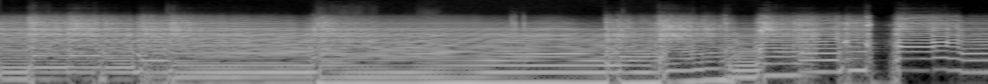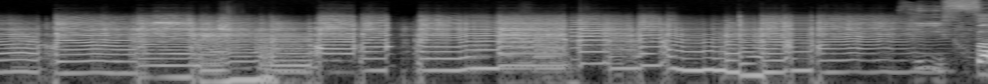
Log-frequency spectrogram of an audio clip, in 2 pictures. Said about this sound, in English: bassists love a fuzz tone, and being able to have some of that clean blend means you keep your bass, keep your dynamics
